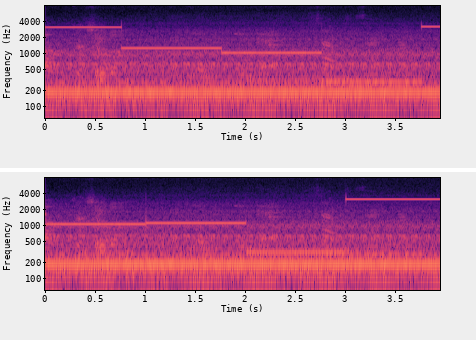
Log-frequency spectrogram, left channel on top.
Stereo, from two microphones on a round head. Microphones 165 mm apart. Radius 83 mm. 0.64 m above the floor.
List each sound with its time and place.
0.0 s a vehicle: 25° left (ahead or behind)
